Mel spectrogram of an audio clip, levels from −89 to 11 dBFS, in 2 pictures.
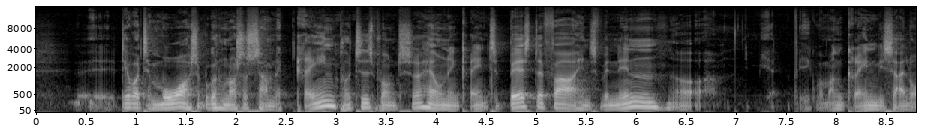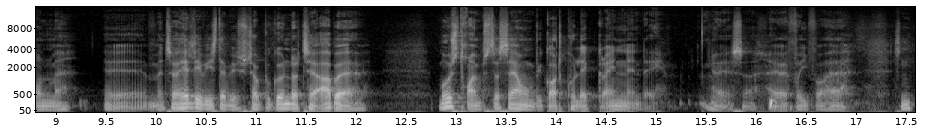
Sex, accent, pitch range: male, native, 85-110 Hz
